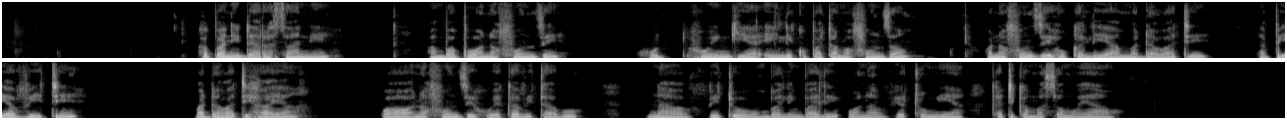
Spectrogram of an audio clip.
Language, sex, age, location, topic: Swahili, female, 25-35, Nairobi, education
